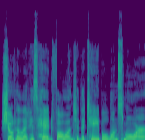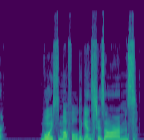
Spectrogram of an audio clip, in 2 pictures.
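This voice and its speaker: A woman narrates an audiobook story at an unhurried pace. Her pitch is medium and the recording is very dry, with no room sound. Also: clear, resonant tone, no echo. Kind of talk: scripted fiction narration.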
